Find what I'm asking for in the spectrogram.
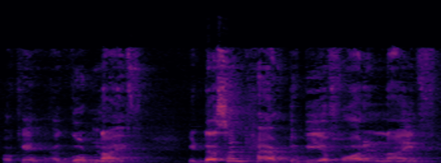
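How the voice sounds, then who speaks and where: A man's voice: high voice, big pitch swings, normal speed, dark tone, roomy sound. A man from India with an Indian English accent, casually explaining how he cooks at home and often checking in with "okay?". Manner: chatty, tags lines with "okay?", self-correcting. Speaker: home cook. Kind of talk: casual cooking tutorial. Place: home kitchen.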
